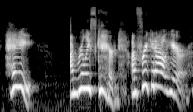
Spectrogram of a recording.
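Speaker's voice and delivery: high, loud panicky inner voice; mock panic, pushed up high and loud; freaking out. Anxiety manager alerting its owner, freaking out. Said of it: "That manager is saying".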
